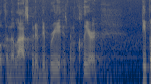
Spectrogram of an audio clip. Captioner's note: none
